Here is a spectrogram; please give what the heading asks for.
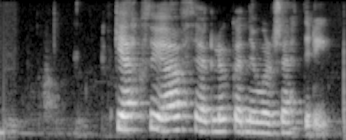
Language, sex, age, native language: Icelandic, female, 11, Icelandic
